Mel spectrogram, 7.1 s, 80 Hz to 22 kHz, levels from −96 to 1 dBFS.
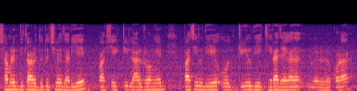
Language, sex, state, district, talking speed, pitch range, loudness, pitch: Bengali, male, West Bengal, Alipurduar, 150 wpm, 140-150 Hz, -19 LUFS, 145 Hz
